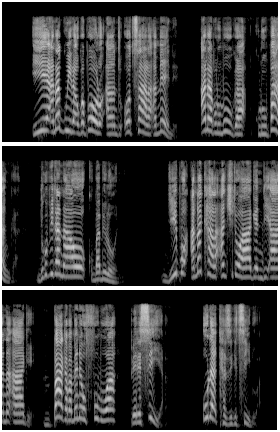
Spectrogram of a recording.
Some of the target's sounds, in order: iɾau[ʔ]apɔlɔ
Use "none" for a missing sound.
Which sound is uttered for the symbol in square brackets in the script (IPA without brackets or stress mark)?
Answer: k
